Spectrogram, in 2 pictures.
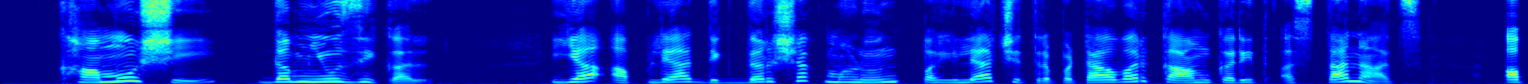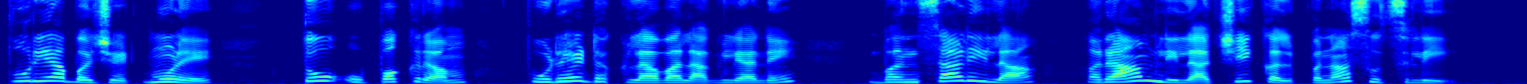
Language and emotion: Marathi, neutral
